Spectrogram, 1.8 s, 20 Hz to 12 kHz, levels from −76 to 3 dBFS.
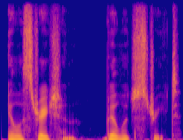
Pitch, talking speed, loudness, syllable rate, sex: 160 Hz, 100 wpm, -19 LUFS, 1.8 syllables/s, female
